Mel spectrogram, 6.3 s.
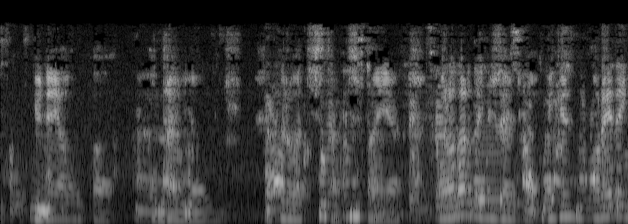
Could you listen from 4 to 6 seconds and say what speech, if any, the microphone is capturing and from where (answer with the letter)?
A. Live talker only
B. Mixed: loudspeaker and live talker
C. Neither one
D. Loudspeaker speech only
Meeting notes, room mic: B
